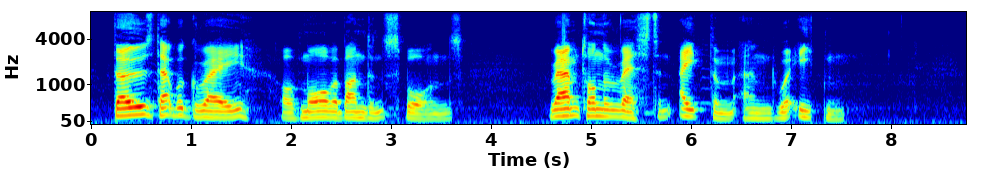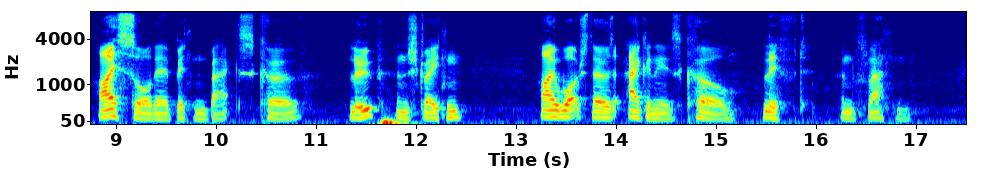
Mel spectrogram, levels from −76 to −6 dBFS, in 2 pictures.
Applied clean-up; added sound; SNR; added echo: none; none; none; none.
